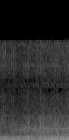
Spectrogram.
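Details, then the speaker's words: Rooftop condensing unit of a walk-in freezer not staying cold, heard from across the roof: even, steady low hum and rush with no rattles, knocks or surging; heat coming out, compressor running smoothly. "all right let's get on the roof right i can hear it running from here so you trudge across this frozen tundra feel some heat coming out compressor sounds good"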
